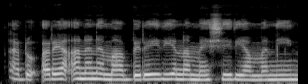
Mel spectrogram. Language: Kikuyu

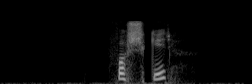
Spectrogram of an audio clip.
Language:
Norwegian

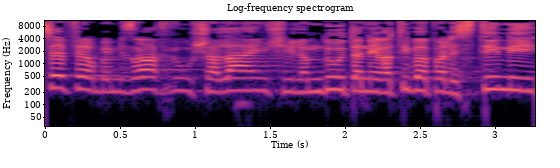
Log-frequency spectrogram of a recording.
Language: Hebrew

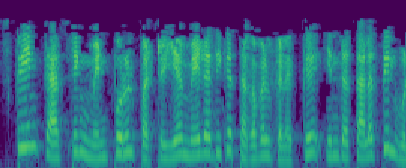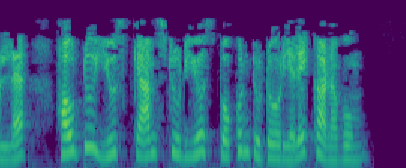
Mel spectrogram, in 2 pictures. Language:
Tamil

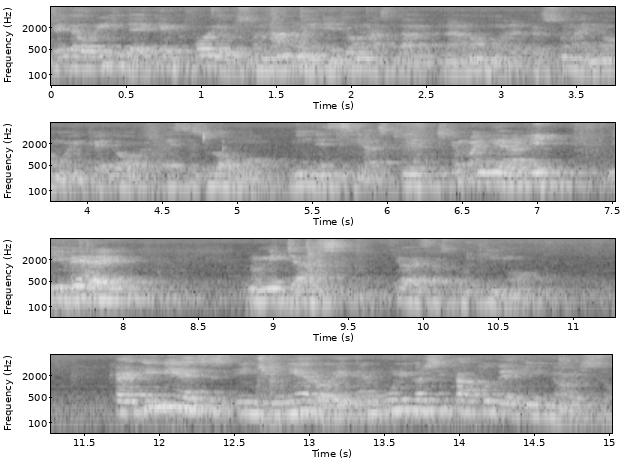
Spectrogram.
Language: Italian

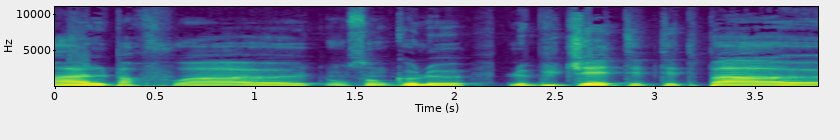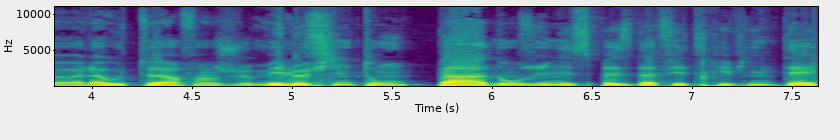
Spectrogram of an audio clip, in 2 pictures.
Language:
French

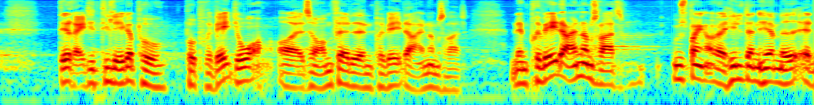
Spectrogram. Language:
Danish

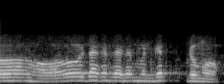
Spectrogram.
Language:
Bodo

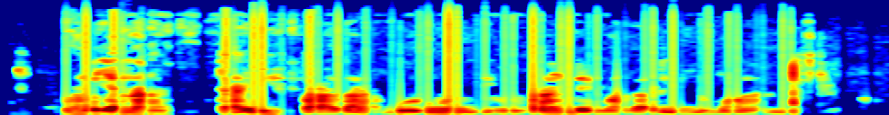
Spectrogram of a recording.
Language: Swahili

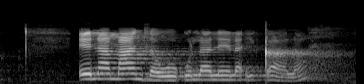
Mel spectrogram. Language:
South Ndebele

